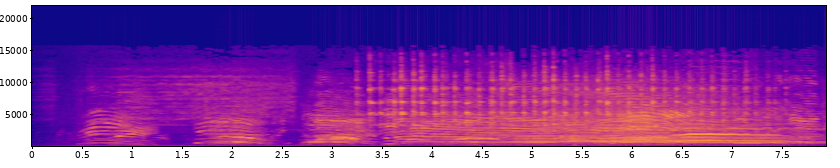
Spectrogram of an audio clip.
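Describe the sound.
A crowd cheers and yells at children's zucchini races at Zucchini Fest, Homer Farmers Market, Homer, Alaska, as families shelter under tents from the rain after building race cars. High, excited shouts come in bursts at first, then swell into a steady, loud din of overlapping voices and whoops.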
